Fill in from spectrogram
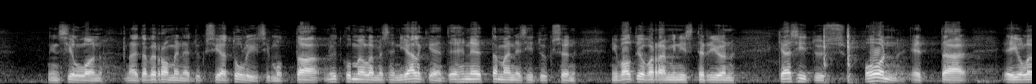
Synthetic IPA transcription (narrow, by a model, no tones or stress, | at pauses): ninsilːonnæit̪æʋeromenet̪yksiæt̪ulisimut̪ːɑnyt̪kummeolemːesenjælkeːnt̪ehneːt̪t̪æmænesit̪yksen | niʋʋɑlt̪ioʋɑrɑminist̪eriøn | kæsit̪ysonet̪ːæeiole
